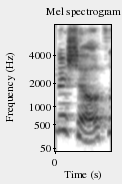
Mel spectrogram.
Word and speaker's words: Nichelle: No, it's Nichelle. It's just like Michelle, only with an N.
